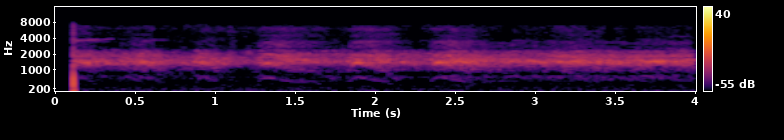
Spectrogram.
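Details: A huge flock of about 100 American crows in New Jersey, recorded in 2011, cawing together: a dense, continuous chorus of harsh overlapping caws with no single bird standing out, starting abruptly after a brief click.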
